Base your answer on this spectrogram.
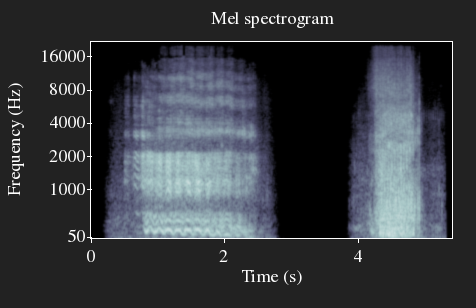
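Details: Horse neighing: a long quavering whinny of about two seconds with a wavering, stacked tone, then after a pause a short harsh snort-like burst.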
